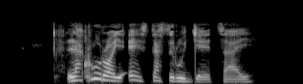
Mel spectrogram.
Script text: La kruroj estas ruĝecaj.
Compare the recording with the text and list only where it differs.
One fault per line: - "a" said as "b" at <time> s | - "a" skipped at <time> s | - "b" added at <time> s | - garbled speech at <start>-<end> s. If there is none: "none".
none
